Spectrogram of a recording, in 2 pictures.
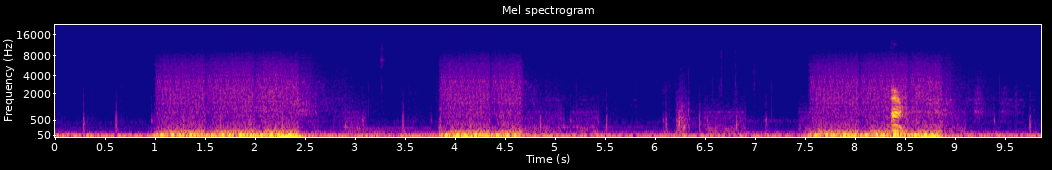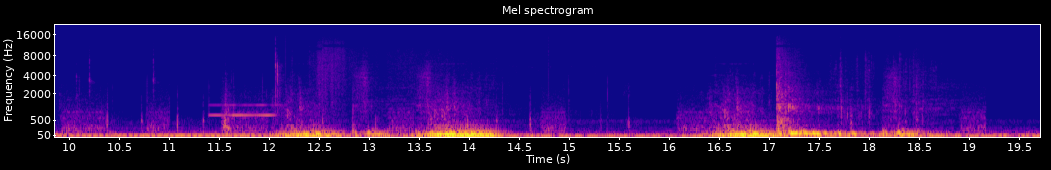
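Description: Plasma weapons fire in loud rapid bursts.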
